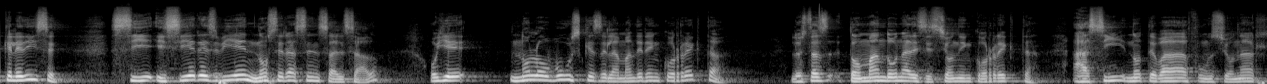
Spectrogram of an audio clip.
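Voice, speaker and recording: Mellow-voiced man preaching a sermon. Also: fairly high pitch. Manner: preaching with questions to the congregation. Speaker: minister. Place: church.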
